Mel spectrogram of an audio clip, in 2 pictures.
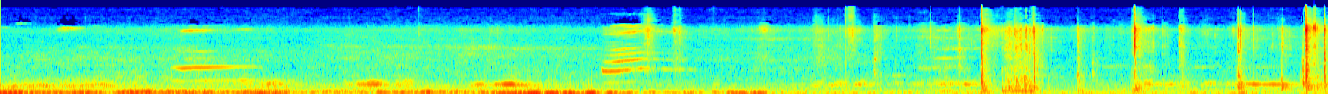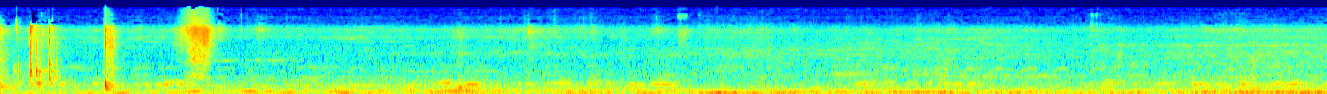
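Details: Cats feeding, among them a white cat, a ginger cat and little cats: two short rising meows in the first five seconds, then a run of sharp clicks and taps over a steady low rumble.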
